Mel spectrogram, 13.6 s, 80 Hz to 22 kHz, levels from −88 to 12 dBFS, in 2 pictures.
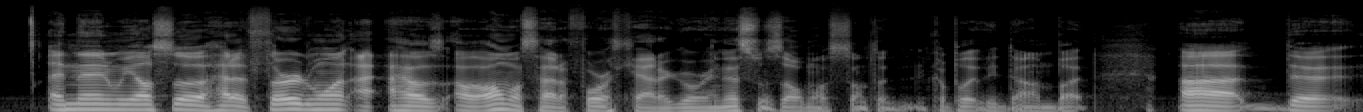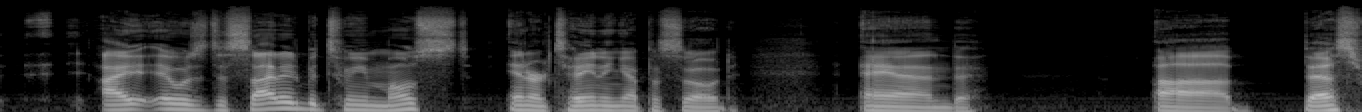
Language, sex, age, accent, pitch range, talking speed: English, male, 20-39, American, 105-140 Hz, 165 wpm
